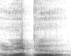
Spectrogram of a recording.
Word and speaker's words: repos: Is it what when he went repou? Si parti. Repou. Is that how do you say it? Repou? Yes. I need one more yes.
